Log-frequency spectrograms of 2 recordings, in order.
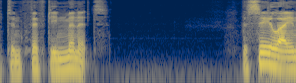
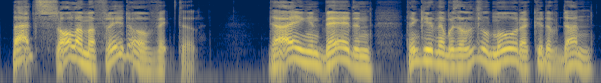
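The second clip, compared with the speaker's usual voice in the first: put-on higher-pitched, lilting old doctor; earnest old doctor; 7 semitones higher than usual. Old doctor admitting his fear to Victor, earnest. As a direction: confide a regret in a raised, swooping voice.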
